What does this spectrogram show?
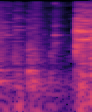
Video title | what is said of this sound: มารู้จักกับสิ่งของแต่ละอย่างกันจ้า#สาวสมศรีพาเลาะจ้า | อันนี้เป็นมิเนียม รวมได้กับกระป๋องเบีย์จ้ะ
